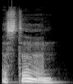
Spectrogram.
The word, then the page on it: astern: British English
